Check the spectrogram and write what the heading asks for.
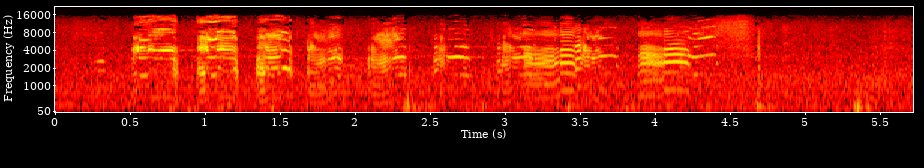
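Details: Many gulls in a parking lot: overlapping squealing and mewing cries from several birds, wavering in pitch, somewhat distant, with low background noise.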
